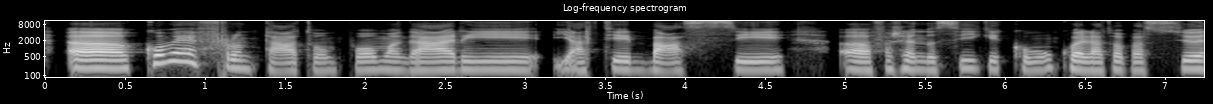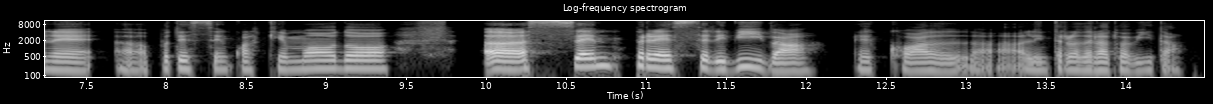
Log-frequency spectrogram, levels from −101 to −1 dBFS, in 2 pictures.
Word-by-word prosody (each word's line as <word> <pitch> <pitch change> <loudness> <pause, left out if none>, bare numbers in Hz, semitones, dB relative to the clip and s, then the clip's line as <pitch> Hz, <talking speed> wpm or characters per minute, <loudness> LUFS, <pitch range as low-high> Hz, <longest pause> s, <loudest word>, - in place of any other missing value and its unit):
uhm, 190 -1 +10
come 300 - +2
hai 335 - +3
affrontato, 165 - -4
un 155 - -13
po', 165 0 -4
magari 170 0 -1
gli - - -14
arti 155 +3 -5
e 175 - 0
i 170 - -3
bassi, 165 +1 -2 0.3
ehm, 170 -2 +1
facendo 170 -1 -6
sì 190 +3 -7
che 175 -2 -9
comunque 170 +2 -3
la 160 -1 0
tua 170 +1 -6
passione, 165 0 -1
uhm, - - -10
potesse 180 -1 -7
in 170 - -10
qualche 170 +1 -10
modo, 185 +1 0 0.6
uhm, 170 -1 +8
sempre 225 0 +1
essere 190 -2 -1
viva, 155 -7 -2 0.2
ecco 165 -1 -11
al 155 -1 -4 0.2
all'interno 85 - -9
della 165 - -3
tua 165 - -9
vita? 160 +1 -14
170 Hz, 145 wpm, -24 LUFS, 165-185 Hz, 0.6 s, uhm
